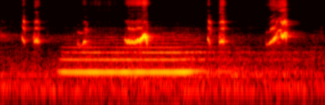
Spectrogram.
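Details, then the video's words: Cockatiel singing in the morning, short bright whistled chirps and a rising-falling note, with a steady low tonal hum running underneath. "gud morning 🎀❤️ cute Cockatiel singing and sound"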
